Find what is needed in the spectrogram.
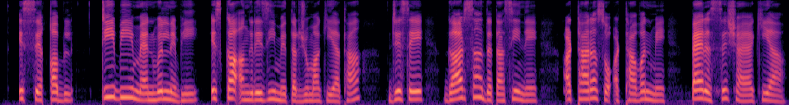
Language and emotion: Urdu, neutral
